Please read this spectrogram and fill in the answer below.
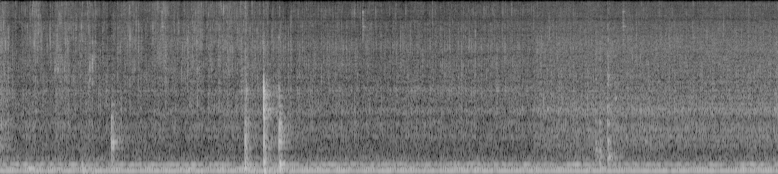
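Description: Ground meat sizzling faintly in a stainless steel pot, with a wooden spoon knocking and scraping against the pot a few times in the first three seconds. A steady low hum runs underneath.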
